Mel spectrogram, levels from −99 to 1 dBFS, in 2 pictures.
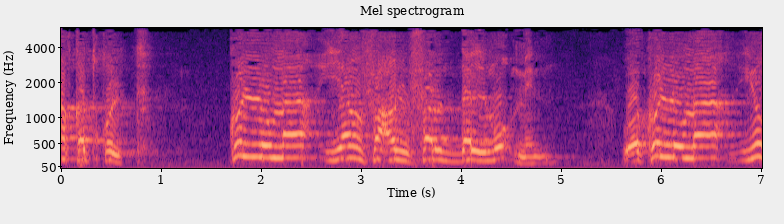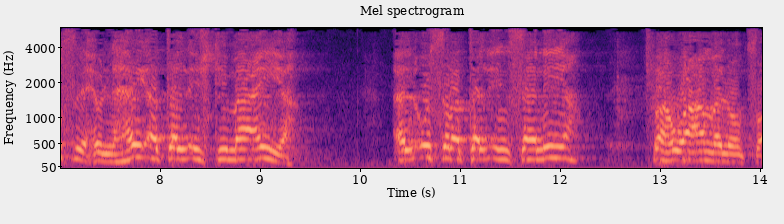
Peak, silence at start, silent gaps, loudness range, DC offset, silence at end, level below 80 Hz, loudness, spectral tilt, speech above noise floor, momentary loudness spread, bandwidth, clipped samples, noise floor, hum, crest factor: -10 dBFS; 0 s; none; 2 LU; 0.3%; 0 s; -58 dBFS; -21 LUFS; -6.5 dB/octave; 33 dB; 10 LU; 6 kHz; under 0.1%; -53 dBFS; none; 12 dB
